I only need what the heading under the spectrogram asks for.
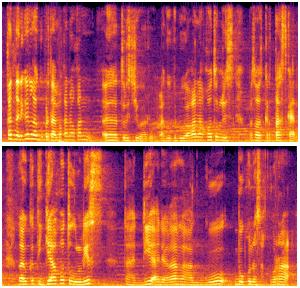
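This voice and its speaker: A woman's voice: mid-range voice, fast talker, big-room sound, over music. A young woman chatting casually on a live stream, answering viewer comments with lots of fillers. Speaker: idol group member streaming live.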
